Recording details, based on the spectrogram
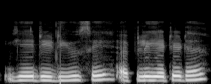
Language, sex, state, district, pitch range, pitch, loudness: Hindi, female, Uttar Pradesh, Gorakhpur, 185-200 Hz, 190 Hz, -12 LUFS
